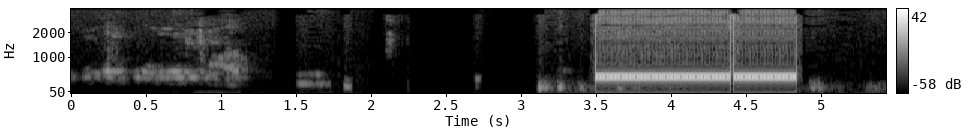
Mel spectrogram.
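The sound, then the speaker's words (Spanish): A telephone dial tone sounds while a call is being placed: one loud, steady, even-pitched tone lasting about a second and a half with one tiny break, with brief speech before and after it. “Vamos a hacer la llamada.”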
